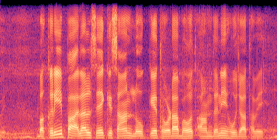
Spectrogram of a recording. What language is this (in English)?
Bhojpuri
